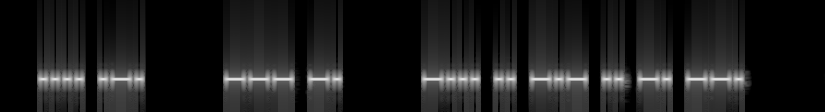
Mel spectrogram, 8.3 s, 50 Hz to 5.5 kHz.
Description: Morse code, heard as a keyed tone, about 20 wpm, 700 Hz. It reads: HR ON BIKING
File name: UK MASTER QSOs TRAINING/20WPM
